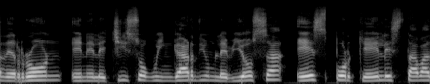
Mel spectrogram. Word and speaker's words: Wingardium: Entonces Hermione le dice, el Gar es largo y pronunciado.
